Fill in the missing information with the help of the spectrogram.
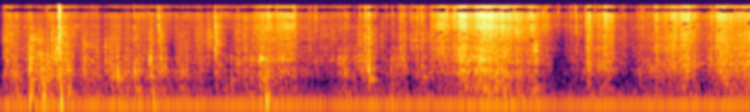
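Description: A cardboard mailer box being opened, with the tissue paper inside rustling and crinkling as it is unfolded, plus a few sharp clicks of handling. The rustling is loudest about six seconds in.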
